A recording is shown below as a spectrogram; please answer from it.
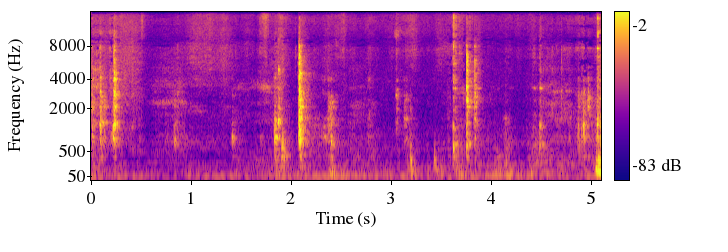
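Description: A bolt being undone on the front anti-roll bar of a Ford Mondeo Mk3, quiet close ticking and clicking of a ratchet in irregular runs with occasional metallic knocks.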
